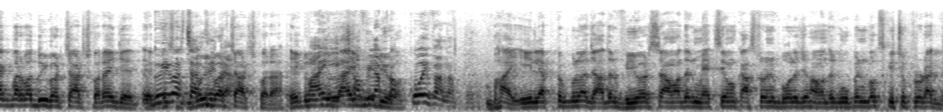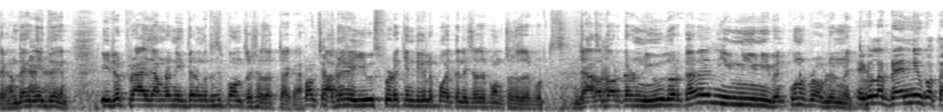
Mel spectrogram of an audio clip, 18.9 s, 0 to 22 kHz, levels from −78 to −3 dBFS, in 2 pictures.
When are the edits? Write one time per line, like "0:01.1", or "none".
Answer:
none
